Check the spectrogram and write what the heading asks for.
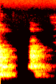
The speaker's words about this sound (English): you can hear my dog in the background probably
